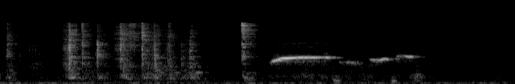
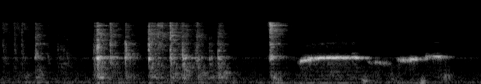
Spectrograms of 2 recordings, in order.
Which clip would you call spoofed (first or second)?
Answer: second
